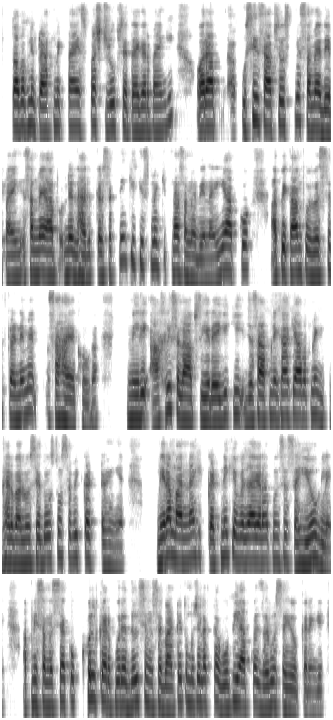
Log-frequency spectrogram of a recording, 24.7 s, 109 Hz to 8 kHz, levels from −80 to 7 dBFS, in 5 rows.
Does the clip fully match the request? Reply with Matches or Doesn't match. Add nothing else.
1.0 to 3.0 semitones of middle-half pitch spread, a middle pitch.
Matches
